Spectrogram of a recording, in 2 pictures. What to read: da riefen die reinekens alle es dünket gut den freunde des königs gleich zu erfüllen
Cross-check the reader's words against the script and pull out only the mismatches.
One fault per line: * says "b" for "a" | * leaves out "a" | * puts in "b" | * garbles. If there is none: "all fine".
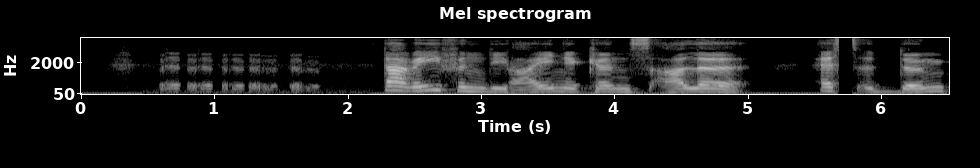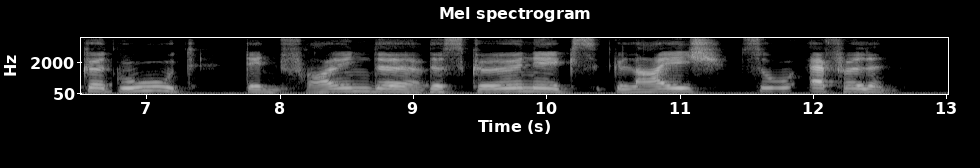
all fine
